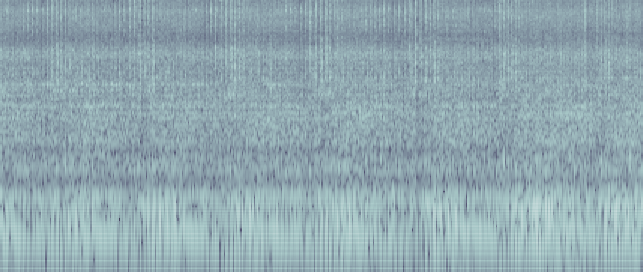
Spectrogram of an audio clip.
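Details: Craftsman riding mower at idle, choke still on, fuel leak suspected from the carburetor: loud, lumpy idle with an uneven, loping, surging beat. Still running on one cylinder.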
